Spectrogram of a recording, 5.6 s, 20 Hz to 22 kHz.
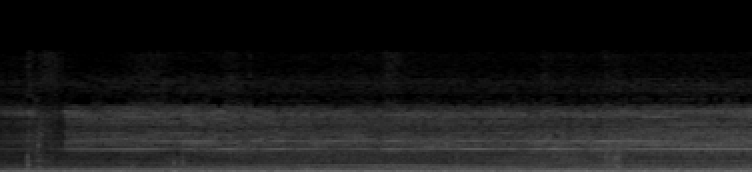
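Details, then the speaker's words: Sudden loud, steady jet-like roar with high whistle the instant final power connection is made to a double 16000-watt amplifier install on a Trunk Thunder lithium battery; wiring was checked repeatedly and the cause is unknown: loud whine at power-up. "And I don't know why it made that noise."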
